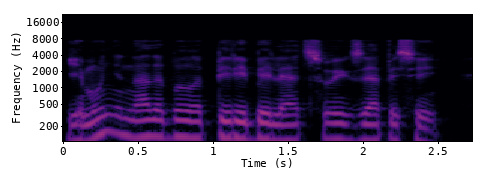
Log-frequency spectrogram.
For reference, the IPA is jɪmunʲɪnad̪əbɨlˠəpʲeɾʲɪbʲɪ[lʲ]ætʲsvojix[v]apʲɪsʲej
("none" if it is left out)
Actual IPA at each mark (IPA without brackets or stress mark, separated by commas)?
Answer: lʲ, z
